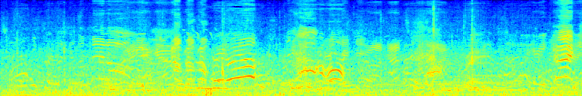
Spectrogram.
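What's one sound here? Boys shout to each other across an open field outdoors.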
